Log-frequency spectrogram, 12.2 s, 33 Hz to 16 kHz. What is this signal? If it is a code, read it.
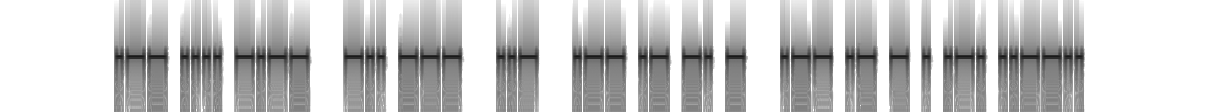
Morse code, heard as a keyed tone, about 22 wpm, 700 Hz. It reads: WHY DO U WANT WATER?
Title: Sentences from Top 200 Words and Abbreviations 22wpm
